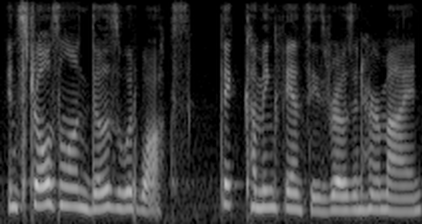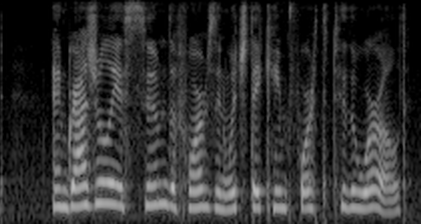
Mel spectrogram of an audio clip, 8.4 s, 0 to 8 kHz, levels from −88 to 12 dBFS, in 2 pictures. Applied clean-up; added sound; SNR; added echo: none; none; none; none.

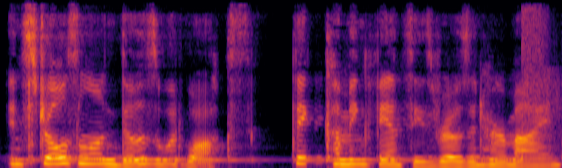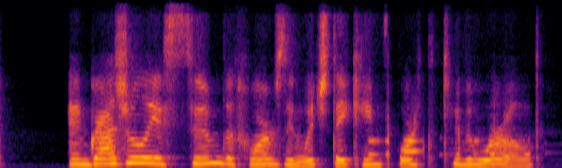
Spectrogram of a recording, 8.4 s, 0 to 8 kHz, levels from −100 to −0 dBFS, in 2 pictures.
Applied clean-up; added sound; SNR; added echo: neural mask model DeepFilterNet 3.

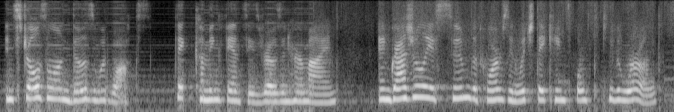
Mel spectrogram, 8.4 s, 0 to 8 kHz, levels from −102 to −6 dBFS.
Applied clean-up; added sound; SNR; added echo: neural separator model SepFormer DNS4.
